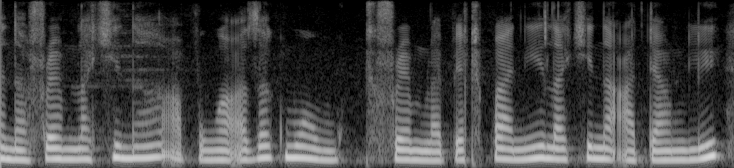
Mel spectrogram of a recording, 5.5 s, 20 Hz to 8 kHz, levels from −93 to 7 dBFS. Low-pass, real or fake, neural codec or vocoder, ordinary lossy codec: none; real; none; none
